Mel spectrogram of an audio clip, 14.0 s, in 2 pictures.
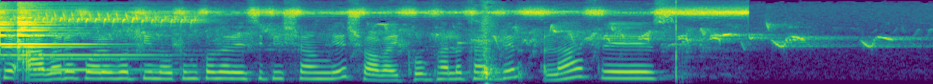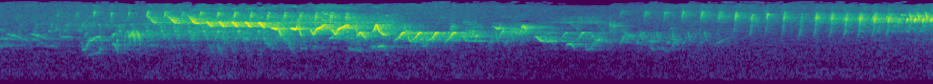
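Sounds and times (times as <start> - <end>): birds chirping: 0.0 - 6.0.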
